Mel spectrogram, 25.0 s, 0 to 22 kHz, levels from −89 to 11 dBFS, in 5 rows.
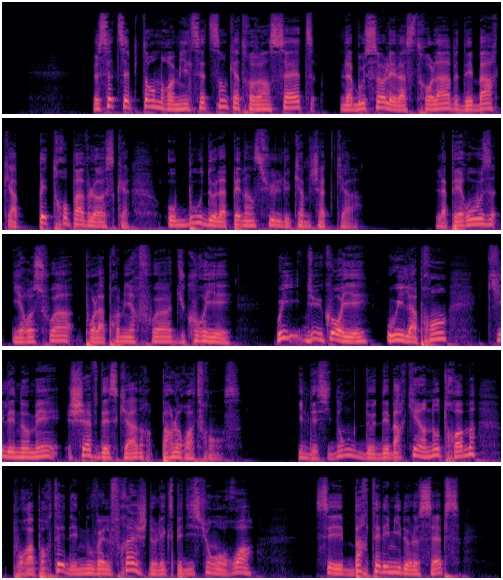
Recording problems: none

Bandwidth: 15 kHz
